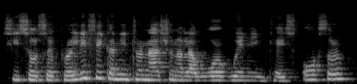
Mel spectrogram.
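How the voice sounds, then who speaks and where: A woman's voice: mid-range voice, fast. Woman host reading a formal introduction. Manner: formal, reads carefully. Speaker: event host.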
